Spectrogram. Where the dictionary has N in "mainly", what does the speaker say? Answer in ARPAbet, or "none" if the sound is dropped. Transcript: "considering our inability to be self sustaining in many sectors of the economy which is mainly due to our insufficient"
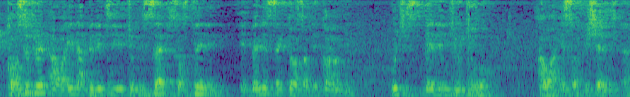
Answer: none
